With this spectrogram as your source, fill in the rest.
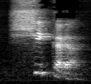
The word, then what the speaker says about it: xícara: Porque se não houvesse o acento, eu jamais leria a palavra como proparoxítona. Xícara. Lembrando o que é uma proparoxítona? É quando a antepenúltima sílaba ela for a mais forte.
